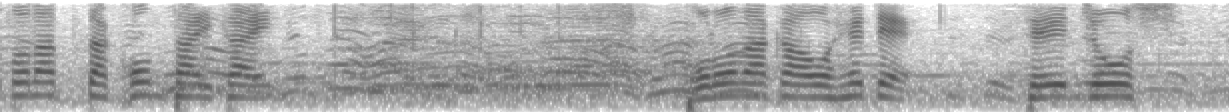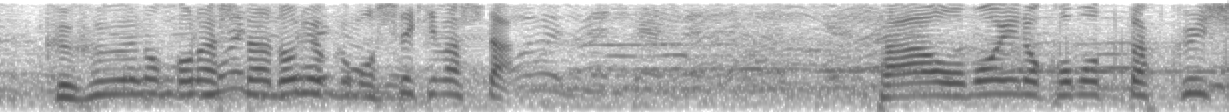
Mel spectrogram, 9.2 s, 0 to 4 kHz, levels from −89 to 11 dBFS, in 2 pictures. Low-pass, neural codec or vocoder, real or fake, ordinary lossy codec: 3.6 kHz; none; real; none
